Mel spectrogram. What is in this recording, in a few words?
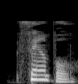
"Sample", English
